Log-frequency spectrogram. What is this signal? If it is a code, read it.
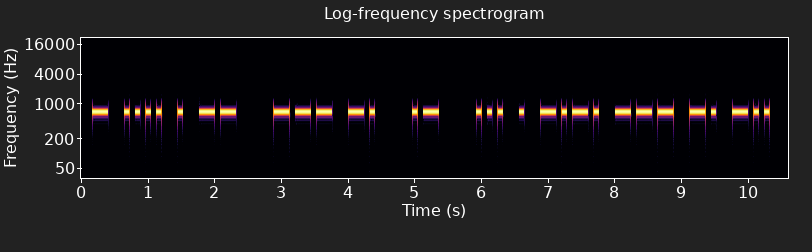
Morse code, heard as a keyed tone, about 15 wpm, 700 Hz. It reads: THEM ON A SECOND
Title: Sentences from Top 1000 Words - Review Part 5 - 15wpm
